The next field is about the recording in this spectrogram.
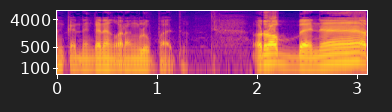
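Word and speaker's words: رَبَّنَا: Rabbana, ro-nya tebel, ba-nya double, na, matobi la, matobi tu'a.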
